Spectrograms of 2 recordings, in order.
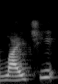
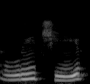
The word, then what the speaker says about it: lychee: So I'm shooting for a springy cocktail for today, and that is going to be our lychee or lychee. Both are correct pronunciations, darn it.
